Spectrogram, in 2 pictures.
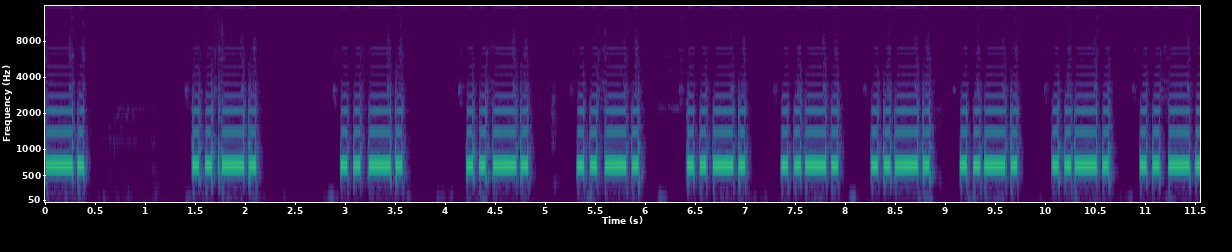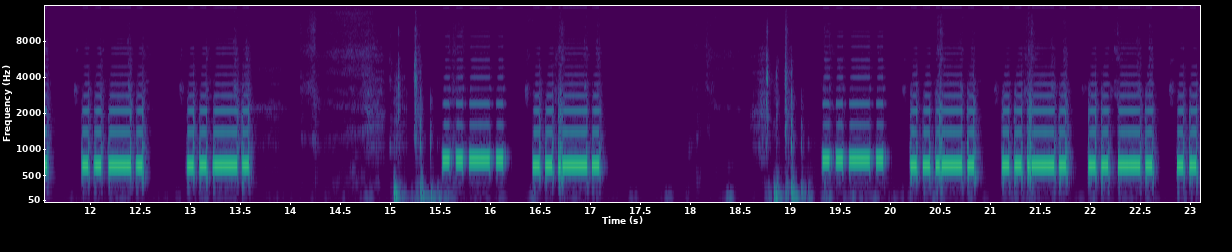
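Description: Morse code for the letter F sounds as crisp, loud electronic tone pulses from Fistcheck software checking a bug, in repeated dot-dot-dash-dot groups, with a short gap of fumbling noise midway.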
